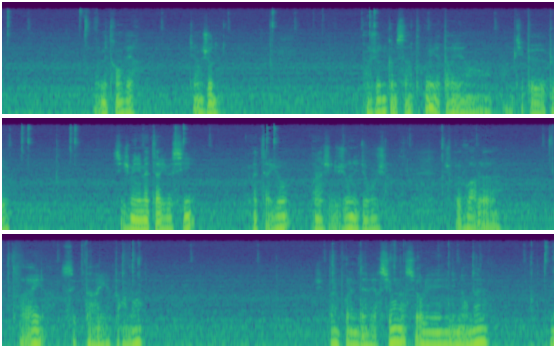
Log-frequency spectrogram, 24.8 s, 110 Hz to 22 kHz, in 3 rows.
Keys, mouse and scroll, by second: 8.8 click, 9.5 click, 12.7 click, 14.5-15.1 scroll up 4, 15.2 middle click, 18.1 shift+middle click, 18.9 middle click, 22.2 shift+middle click, 22.8-23.5 scroll up 2, 23.5 scroll up 1, 23.5 shift+middle click, 24.1-24.7 scroll up 1, 24.7 scroll up 1.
